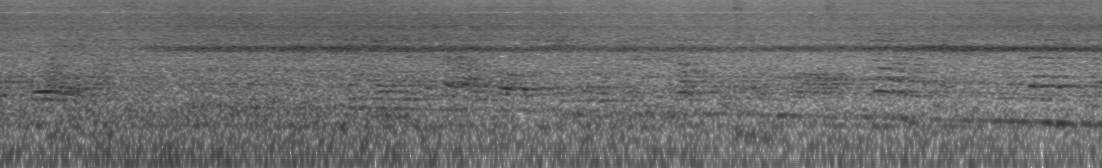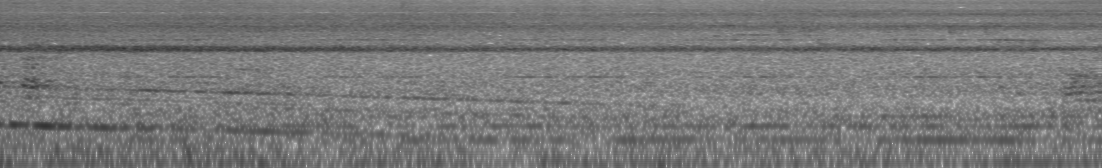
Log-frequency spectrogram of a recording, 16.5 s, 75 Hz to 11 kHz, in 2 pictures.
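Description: Odakyu Romancecar EXEα (30000 series) electric train moving slowly along the platform, its motor whine falling in pitch as it slows to a stop. A steady high-pitched squeal sets in about a second in and holds over the rumble of the cars.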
